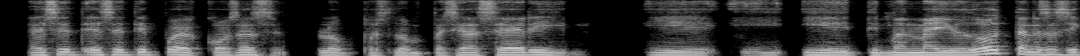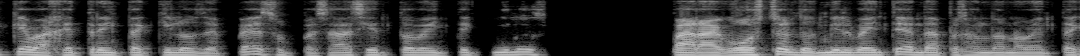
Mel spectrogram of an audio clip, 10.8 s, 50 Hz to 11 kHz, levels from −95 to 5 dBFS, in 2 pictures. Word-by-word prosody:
ese 125 +4 +2
t 135 - -3
ese 140 +1 +1
tipo 140 0 -1
de 130 - +2
cosas 130 +1 -2 0.2
lo, 120 -3 -4
pues, 110 0 -9
lo 120 - -1
empecé 105 +3 -4
a - - +1
hacer 130 +1 +3
y 125 -6 -1 0.3
y 120 -3 -3
y 110 +3 -9
y 125 -3 +1
ti 125 +4 -3
ma 125 +2 +3
me 125 0 +5
ayudó, 135 +12 +4
tan 175 -6 +1
es 145 - +2
así 140 -1 0
que 150 +1 -1
bajé 125 -1 0
30 130 -2 -1
kilos 130 -2 -1
de 110 -1 -5
peso, 145 -2 -5
pesaba 110 +4 -4
120 125 -1 -3
kilos, 135 +3 -3 0.6
para 125 -3 +6
agosto 130 +5 +3
del 145 - +3
2020 130 +3 +3
andaba 130 -2 0
pesando 120 0 -3
90 110 +1 -3
125 Hz, 215 wpm, -22 LUFS, 120-135 Hz, 0.6 s, para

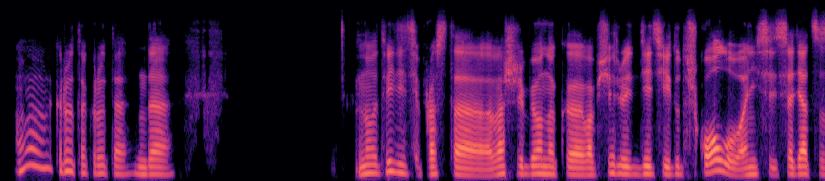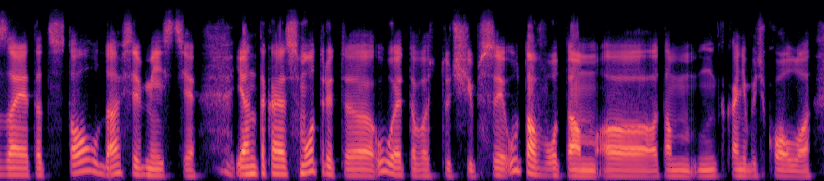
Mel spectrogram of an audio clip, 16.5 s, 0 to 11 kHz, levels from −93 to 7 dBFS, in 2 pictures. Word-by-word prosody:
А! 250 +6 -4
Круто! 185 -6 -4
Круто! 140 -2 -6
Да. 135 -2 -2 1.8
Ну, 140 +3 -1
вот 150 0 -4
видите, 160 -7 -3
просто 120 -5 +1
ваш 140 +2 +1
ребенок, 135 -1 -1
э 125 -1 +4
вообще 125 +5 -1
люди 140 -2 0
дети 135 0 0
идут 130 -1 -8
в - - -3
школу, 160 - +3
они 130 +4 +1
си 130 -2 -5
садятся 135 0 +1
за 125 0 +3
этот 120 -2 +2
стол, 180 +3 0
да, 140 +2 +2
все 140 -4 0
вместе, 110 -3 -2 0.4
и - - -4
она 135 +1 +6
такая 140 -1 +4
смотрит: 150 - -1
"Э, 110 -1 +2
у 175 -2 -2
этого 110 -4 -1
тут 110 -1 -11
чипсы, 110 +3 -1
у 195 - -4
того 120 -8 +3
там, 105 -2 +3
а, 100 -2 +2
там, 105 -1 -5 0.2
м, 105 - -6
какая-нибудь 105 -1 -5
кола". 100 -1 -1
130 Hz, 155 wpm, -23 LUFS, 110-145 Hz, 1.8 s, она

